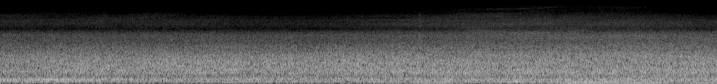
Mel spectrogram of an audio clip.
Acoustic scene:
street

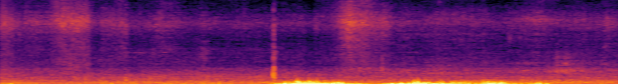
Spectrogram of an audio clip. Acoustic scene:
residential area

